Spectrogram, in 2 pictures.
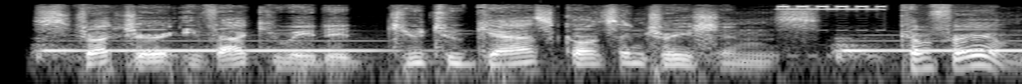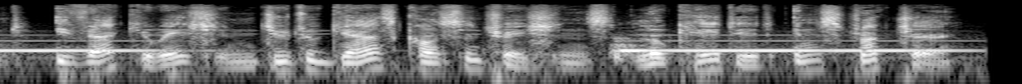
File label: global voiceover system announcements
